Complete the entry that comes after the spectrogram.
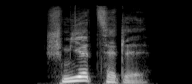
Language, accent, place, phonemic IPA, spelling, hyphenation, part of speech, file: German, Germany, Berlin, /ˈʃmiːɐ̯tsɛtl̩/, Schmierzettel, Schmier‧zet‧tel, noun, De-Schmierzettel.ogg
- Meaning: slip of scratch paper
